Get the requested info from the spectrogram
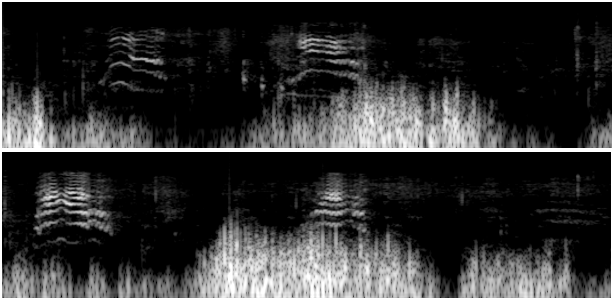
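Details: Stray male domestic cat in heat, excited when petted and calling for a female to mate. Four drawn-out, wavering meows with rich harmonics come about every two seconds over a low rumbling background.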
